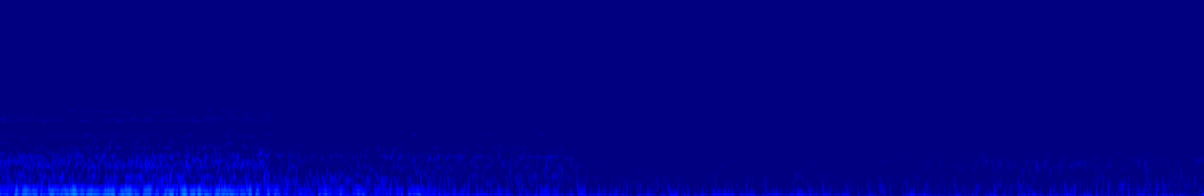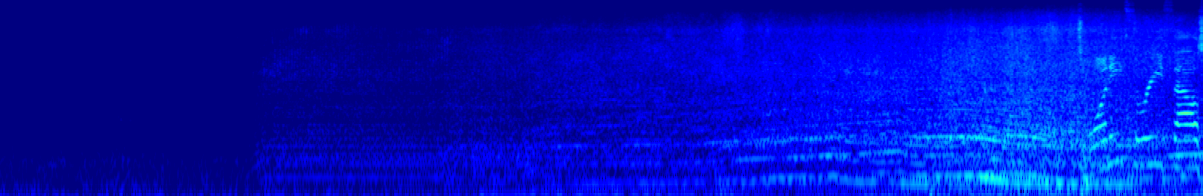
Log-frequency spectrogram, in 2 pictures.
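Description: A pickup truck and a Casey Lane dragster launch side by side at a bracket drag race in Las Vegas; low engine rumble idles under crowd noise, then a loud roar bursts in midway and swells toward the end.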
